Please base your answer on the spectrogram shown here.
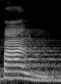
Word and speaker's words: palm: Its spelling is PALM, palm, but its pronunciation is palm.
